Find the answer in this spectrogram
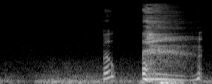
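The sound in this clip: A thunderstorm with rain during a power outage: a steady, faint rain hiss with a low rumble of thunder, and a brief voice breaking in over it.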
